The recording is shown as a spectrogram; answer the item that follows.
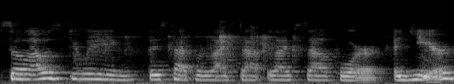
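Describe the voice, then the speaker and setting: With a Hungarian accent, a woman talks at a fairly slow pace and with fairly even intonation. Room echo is audible, and background noise is noticeable. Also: medium pitch for a woman. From Hungary. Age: 20s. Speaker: artist. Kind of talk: interview. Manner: casual, many fillers.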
